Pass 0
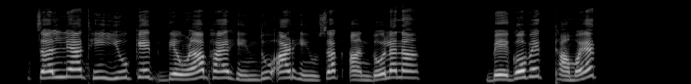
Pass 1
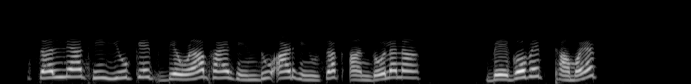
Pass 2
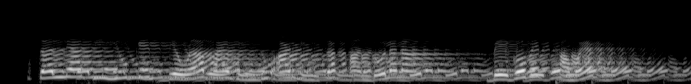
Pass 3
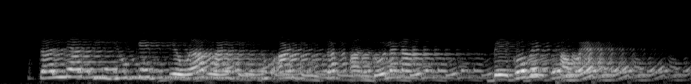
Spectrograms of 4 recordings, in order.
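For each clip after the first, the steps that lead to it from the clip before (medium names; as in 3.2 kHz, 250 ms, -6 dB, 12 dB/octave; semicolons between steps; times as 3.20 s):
low-pass 1.2 kHz 24 dB/octave; trim +6.5 dB
two-band feedback delay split 800 Hz, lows 358 ms, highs 108 ms, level -6.5 dB
reverberation, pre-delay 3 ms, DRR 3 dB; trim -1 dB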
